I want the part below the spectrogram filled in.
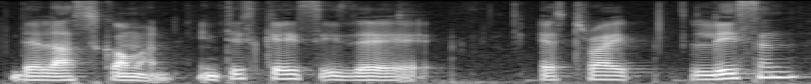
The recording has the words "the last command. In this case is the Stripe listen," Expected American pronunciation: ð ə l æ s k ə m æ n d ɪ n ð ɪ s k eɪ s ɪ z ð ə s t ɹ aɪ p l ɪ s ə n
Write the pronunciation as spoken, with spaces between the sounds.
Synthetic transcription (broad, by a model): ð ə l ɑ s k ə m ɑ n ɪ n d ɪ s k eɪ s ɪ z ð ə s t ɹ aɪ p l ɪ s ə n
